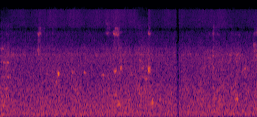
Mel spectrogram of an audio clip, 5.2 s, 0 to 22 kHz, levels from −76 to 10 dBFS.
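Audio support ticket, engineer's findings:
Short concealed packet loss, 3.51–3.58 s. Brief smeared wobble mid-speech. Network/jitter buffer side: roughly 40 ms never arrived in time; decoder extrapolated the previous sound to fill the gap, then cross-faded back into received audio.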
